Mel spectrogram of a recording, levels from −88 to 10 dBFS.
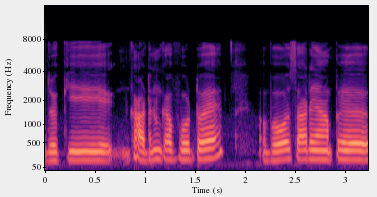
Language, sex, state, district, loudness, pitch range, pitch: Hindi, male, Chandigarh, Chandigarh, -16 LUFS, 155-170 Hz, 165 Hz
